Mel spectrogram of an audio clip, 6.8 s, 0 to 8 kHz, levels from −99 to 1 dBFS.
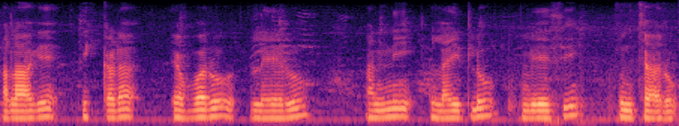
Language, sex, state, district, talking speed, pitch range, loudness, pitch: Telugu, male, Andhra Pradesh, Sri Satya Sai, 70 wpm, 125-140 Hz, -20 LUFS, 130 Hz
